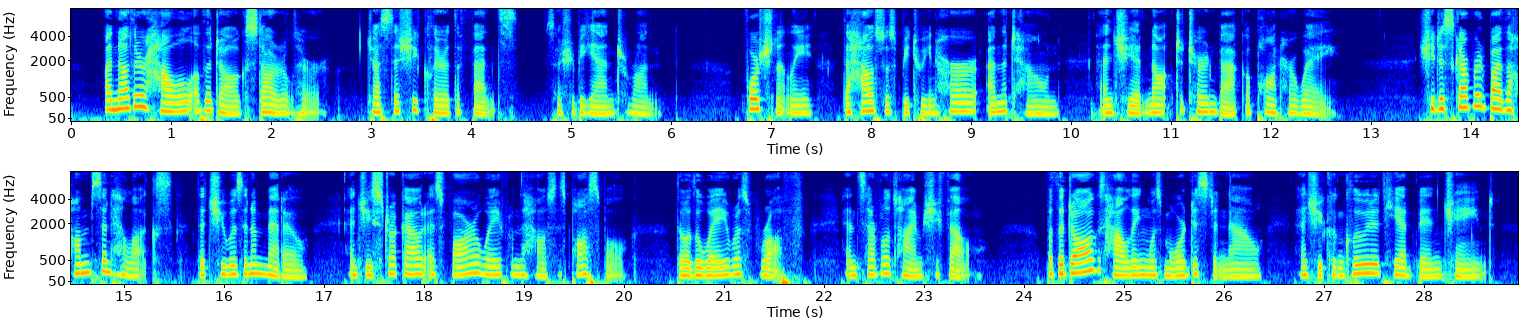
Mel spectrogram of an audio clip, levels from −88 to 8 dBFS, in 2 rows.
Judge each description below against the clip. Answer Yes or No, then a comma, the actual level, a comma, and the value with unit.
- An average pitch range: Yes, average, 4.0 semitones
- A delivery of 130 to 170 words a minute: No, average, 180 wpm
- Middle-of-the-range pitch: Yes, medium, 165 Hz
